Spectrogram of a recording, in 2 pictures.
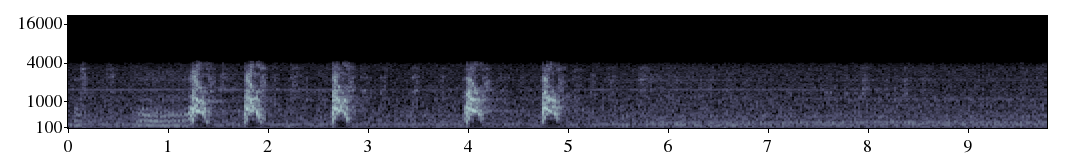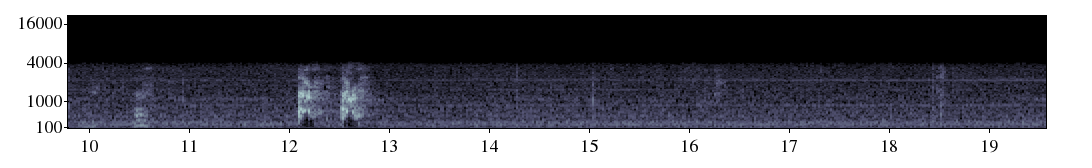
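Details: Keeshond named Leo, a pet dog in Japan, kept with another Keeshond named Jade near a pool and a new toy; a burst of five sharp barks, then a faint one and a pair of barks later, over a steady indoor hum.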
